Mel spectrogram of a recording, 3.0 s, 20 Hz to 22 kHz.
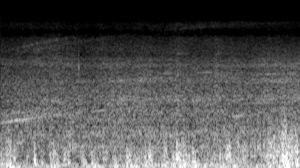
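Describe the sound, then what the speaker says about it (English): Avanti West Coast Class 390 electric train pulling into Carlisle station, a steady broadband rumble and hum that swells slightly as it draws near, with no voices. "Driving in as a Avanti West Coast service, 390 123."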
